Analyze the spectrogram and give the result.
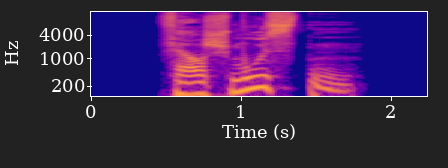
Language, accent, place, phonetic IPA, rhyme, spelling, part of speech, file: German, Germany, Berlin, [fɛɐ̯ˈʃmuːstn̩], -uːstn̩, verschmusten, adjective, De-verschmusten.ogg
- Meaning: inflection of verschmust: 1. strong genitive masculine/neuter singular 2. weak/mixed genitive/dative all-gender singular 3. strong/weak/mixed accusative masculine singular 4. strong dative plural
